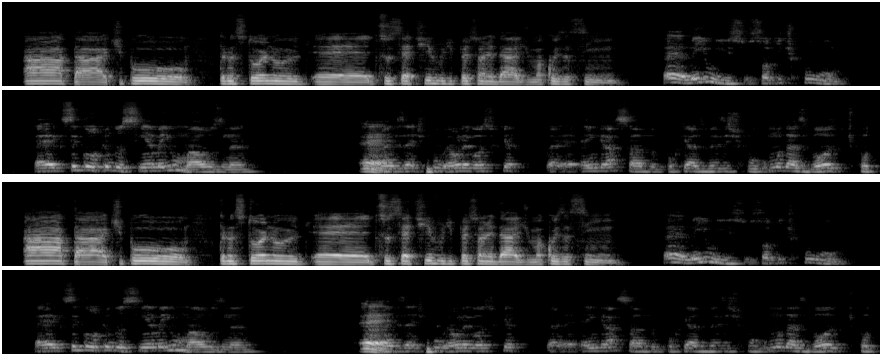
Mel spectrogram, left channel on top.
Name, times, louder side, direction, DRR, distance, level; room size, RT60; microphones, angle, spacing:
voice 1, 0.2-1.9 2.2-6.2 12.4-12.7, right 3 dB, 15° right, 0.3 m, -23 dB
voice 2, 6.6-8.4 9.1-11.3 12.5-14.0 14.2-17.5, left 3 dB, 85° left, 0.8 m, -32 dB
5.2 x 2.3 x 2.9 m
head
